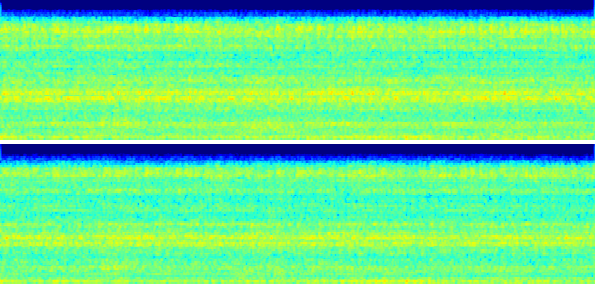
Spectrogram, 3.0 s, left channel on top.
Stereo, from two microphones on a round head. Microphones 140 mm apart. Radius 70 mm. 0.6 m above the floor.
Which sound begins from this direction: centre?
An engine running, at 0.0 s.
